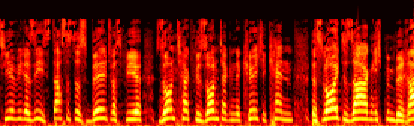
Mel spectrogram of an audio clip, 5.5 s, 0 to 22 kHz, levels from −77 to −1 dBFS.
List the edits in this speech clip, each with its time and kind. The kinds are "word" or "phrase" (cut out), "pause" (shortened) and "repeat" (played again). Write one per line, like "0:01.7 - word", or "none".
none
